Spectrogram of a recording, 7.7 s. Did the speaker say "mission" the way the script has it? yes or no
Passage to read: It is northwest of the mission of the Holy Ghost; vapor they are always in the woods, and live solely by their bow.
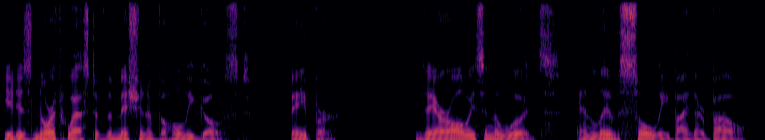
yes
